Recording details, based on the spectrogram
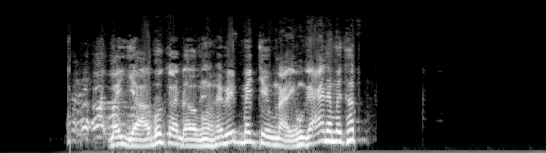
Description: Thể loại: Câu nói Viral Việt Nam
Description: Đây là âm thanh nền lý tưởng cho các video edit vui nhộn, clip lồng tiếng ngắn, vlog đời thường hoặc các pha tấu hài. Một câu nói viral với chất giọng duyên dáng, tạo điểm nhấn cho mọi khung hình.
